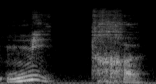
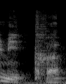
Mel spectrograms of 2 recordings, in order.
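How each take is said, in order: First: MITRE split into mi and tre; syllable by syllable. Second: Said in the usual way. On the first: Shown as a demonstration.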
